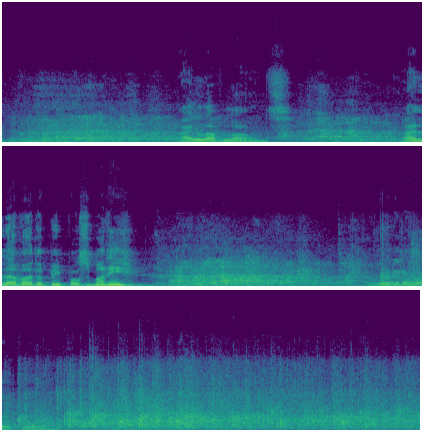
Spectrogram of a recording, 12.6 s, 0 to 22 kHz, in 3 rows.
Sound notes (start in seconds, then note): 0.0 laughter; 5.7 laughter and applause; 7.0 applause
